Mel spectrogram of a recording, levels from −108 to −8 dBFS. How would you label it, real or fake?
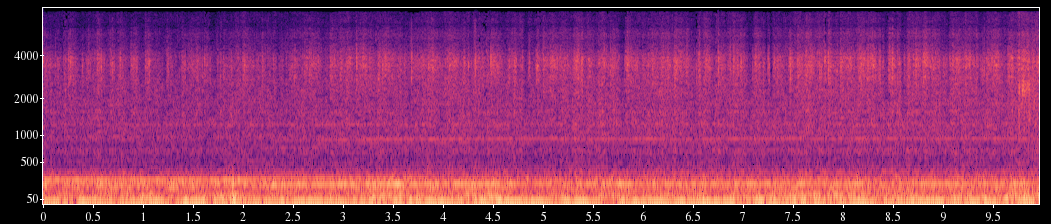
real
